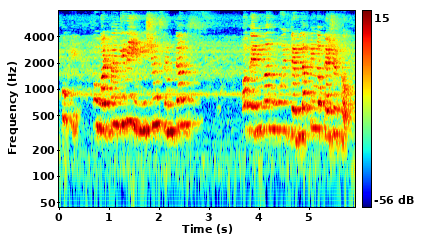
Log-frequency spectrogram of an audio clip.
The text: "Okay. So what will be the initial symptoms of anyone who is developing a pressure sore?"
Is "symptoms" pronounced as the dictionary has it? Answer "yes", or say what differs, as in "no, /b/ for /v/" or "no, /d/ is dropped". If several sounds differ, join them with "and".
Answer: no, /p/ is dropped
